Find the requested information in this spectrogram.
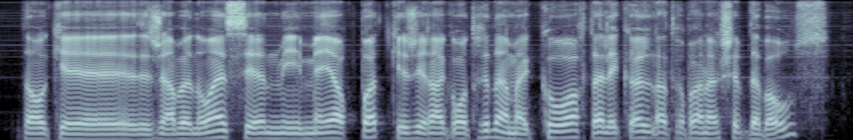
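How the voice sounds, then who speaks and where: The man's pitch sits in the medium range, and his intonation stays fairly even. He speaks at a fairly slow pace against a quiet background. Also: dry, close sound with no echo. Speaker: podcast co-host. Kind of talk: casual chat.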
